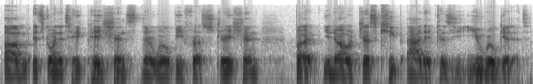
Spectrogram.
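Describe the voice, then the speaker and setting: A young man with a very low bass voice walks the listener through beatbox sounds. He talks casually and rambles a bit, leaning on fillers as he explains. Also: a little slow. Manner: relaxed, rambling, many fillers. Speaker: beatbox tutorial host. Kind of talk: casual instructional talk.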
